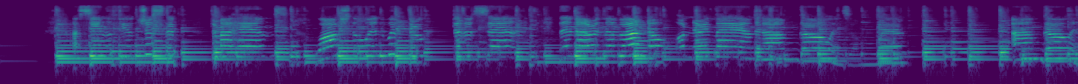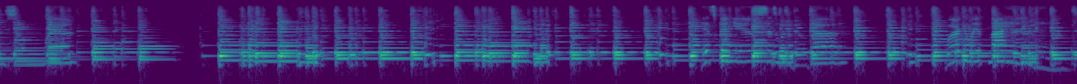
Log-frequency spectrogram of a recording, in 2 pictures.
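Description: Ukulele playing an instrumental passage of picked and strummed chords, stopping briefly about two-thirds of the way through before carrying on.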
